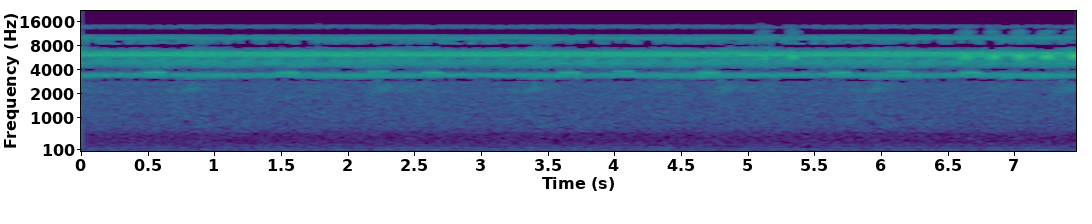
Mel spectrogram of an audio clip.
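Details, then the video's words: Nighttime cricket chorus forming a constant high shimmering trill with no clear individual chirp bursts, a few faint higher notes near the end, and low background hum. "Night ambience, Cricket Conversations"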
